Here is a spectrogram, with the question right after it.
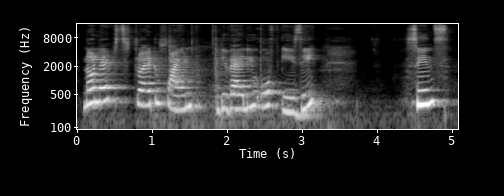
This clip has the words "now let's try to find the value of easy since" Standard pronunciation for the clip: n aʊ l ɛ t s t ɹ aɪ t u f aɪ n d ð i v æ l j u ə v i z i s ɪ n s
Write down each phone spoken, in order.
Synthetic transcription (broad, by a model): n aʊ l ɛ t s t ɹ aɪ t u f aɪ n d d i v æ l j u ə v i z i s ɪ n s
